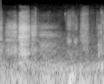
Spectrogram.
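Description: A dog pants close up in quick, breathy bursts, several rapid exhalations in short irregular clusters.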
